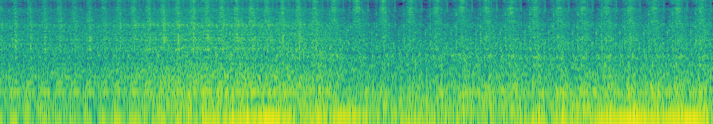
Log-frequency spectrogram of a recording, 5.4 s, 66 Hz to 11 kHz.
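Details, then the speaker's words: 2007 Toyota Corolla CE idling in reverse/drive, lumpy and shaking with uneven low throb; cylinder 3 misfire code persists after swapping parts. "um we so it's it's showing as a misfire in the cylinder 3 um we actually swap you know swapped them out and and still the same"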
